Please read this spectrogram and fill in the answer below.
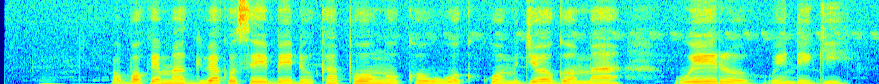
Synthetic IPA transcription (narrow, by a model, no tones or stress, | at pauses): ɔ̰bɔkɛmaɡjwakosebedokapoŋokowokːwomd͡ʒɔɡɔmaweɾowendeɡɪ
